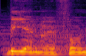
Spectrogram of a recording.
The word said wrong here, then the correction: Villeneuve: no sé cómo se pronuncia. Villeneuve, no, sí es Y pues esas son nuestras recomendaciones para esta semana.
